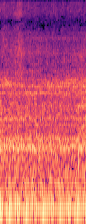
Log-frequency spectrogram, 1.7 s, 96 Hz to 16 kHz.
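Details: 1998 Toyota Camry, 154,000+ miles, idling after repair of a failed water pump bearing that took out the timing belt: a smooth, even idle with a steady low hum and no knocks, ticks or whine. Recorded on a phone. The engine sounds healthy.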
